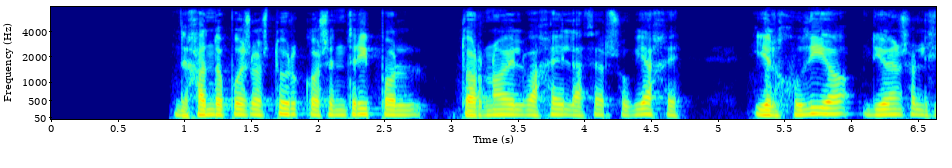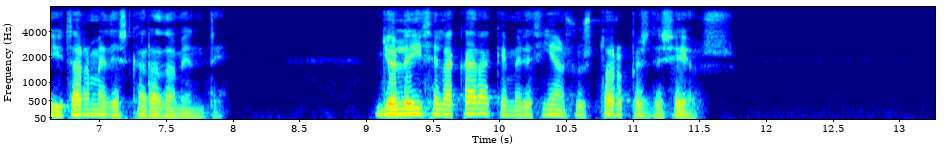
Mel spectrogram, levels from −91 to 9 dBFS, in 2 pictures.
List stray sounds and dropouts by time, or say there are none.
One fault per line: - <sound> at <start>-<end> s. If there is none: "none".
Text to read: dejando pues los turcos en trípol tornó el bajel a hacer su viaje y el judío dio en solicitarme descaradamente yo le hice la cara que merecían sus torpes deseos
none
